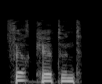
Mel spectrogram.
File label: "verkettend", German; adjectives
